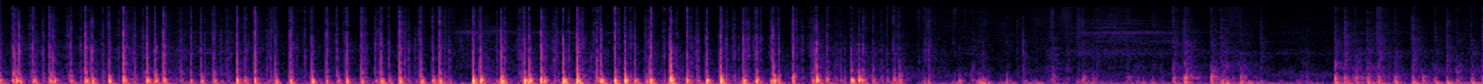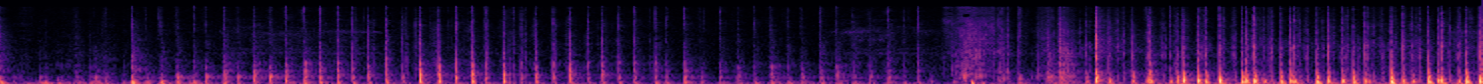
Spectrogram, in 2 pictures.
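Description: A small, hollow, black printed cardboard camera box is held close to the mic and tapped quickly with fingertips. The result is a rapid, irregular stream of short, dry, low hollow thuds. The tapping is loud and dense at the start and end, and softer and lighter through the middle.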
